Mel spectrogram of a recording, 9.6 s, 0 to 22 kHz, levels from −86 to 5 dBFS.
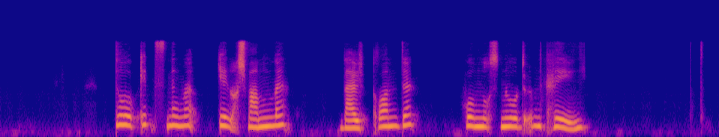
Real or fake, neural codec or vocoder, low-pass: fake; codec, 16 kHz, 0.5 kbps, FreqCodec, larger model; 7.2 kHz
